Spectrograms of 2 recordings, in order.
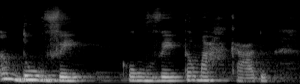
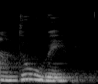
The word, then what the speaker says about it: anduve: Então a gente não fala anduve com o V tão marcado. A gente vai falar anduve, anduve para ficar um som entre a letra B e a letra V.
